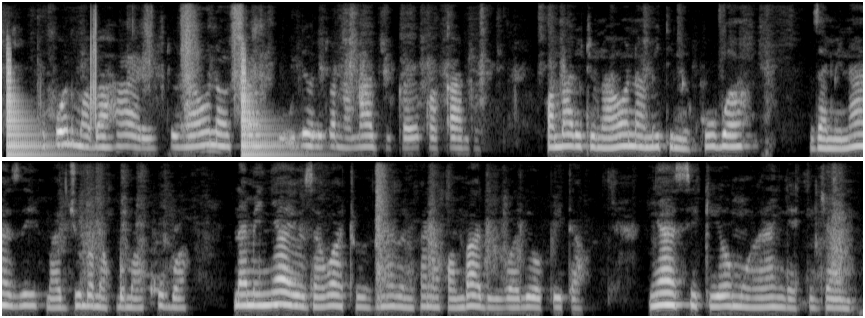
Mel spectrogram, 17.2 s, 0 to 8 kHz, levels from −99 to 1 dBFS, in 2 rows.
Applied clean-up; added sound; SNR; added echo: none; Guitar; -2 dB; none.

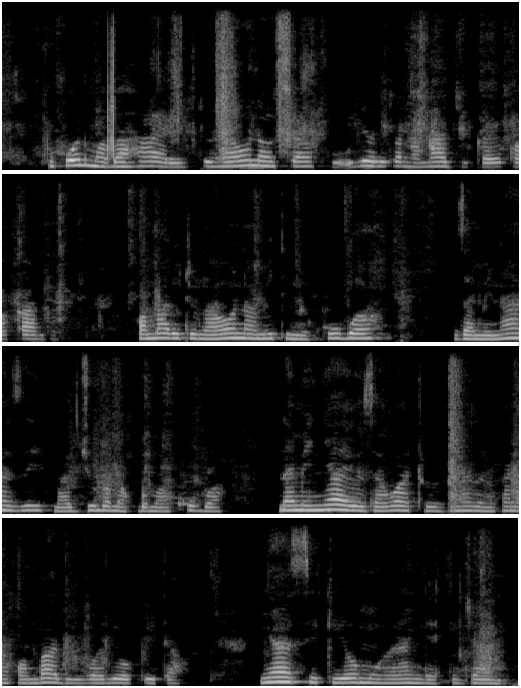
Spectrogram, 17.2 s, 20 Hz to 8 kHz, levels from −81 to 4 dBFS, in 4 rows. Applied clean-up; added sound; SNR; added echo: none; none; none; none.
